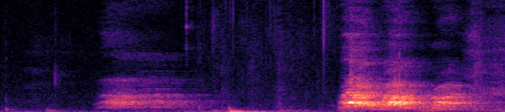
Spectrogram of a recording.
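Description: A dog barks at schoolchildren walking past. There is a short bark, then a faint thump, then a louder, fuller bark, recorded nearby with no talking.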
